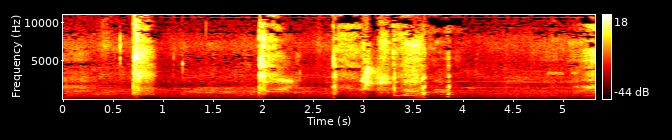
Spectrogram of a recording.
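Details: A child's short, dry cough bursts break into giggling; cough set off by laughter.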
